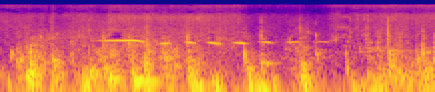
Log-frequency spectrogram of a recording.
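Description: A person whistles to call permit fish while fishing: one sliding high note that rises and holds, then a run of short, evenly repeated chirps at the same pitch, moderately loud over steady rumbling wind and water noise.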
